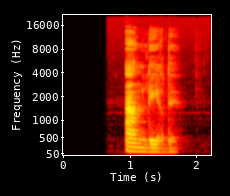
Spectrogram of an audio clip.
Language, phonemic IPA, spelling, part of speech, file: Dutch, /ˈanlerdə/, aanleerde, verb, Nl-aanleerde.ogg
- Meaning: inflection of aanleren: 1. singular dependent-clause past indicative 2. singular dependent-clause past subjunctive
